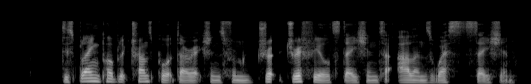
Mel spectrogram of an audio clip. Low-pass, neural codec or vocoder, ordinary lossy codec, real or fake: none; none; none; real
